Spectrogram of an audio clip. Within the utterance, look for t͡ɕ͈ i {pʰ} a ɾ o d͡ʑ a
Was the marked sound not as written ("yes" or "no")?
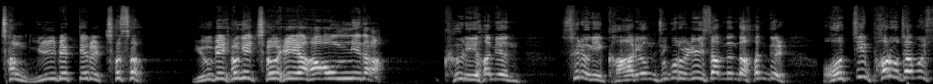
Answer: no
